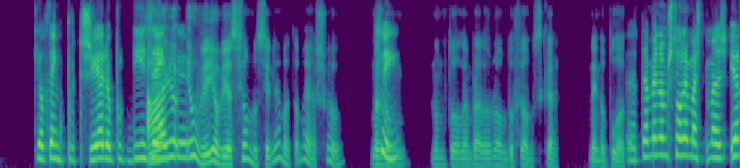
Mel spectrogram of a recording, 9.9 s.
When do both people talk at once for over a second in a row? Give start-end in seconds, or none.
none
